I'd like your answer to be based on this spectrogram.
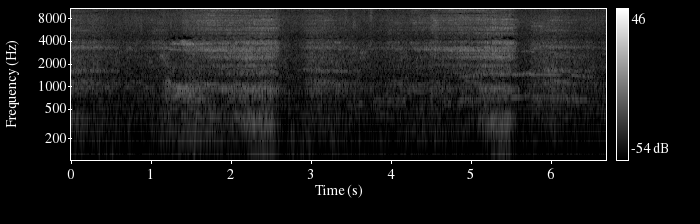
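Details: One of the owner's pet pigs snoring in its sleep: two slow, rasping snore cycles about three seconds apart, each ending in a throaty rumble.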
